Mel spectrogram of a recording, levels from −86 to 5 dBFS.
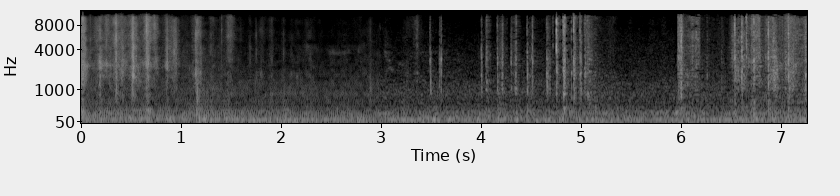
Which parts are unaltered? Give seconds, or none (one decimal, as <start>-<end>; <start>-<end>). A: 3.0-7.3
